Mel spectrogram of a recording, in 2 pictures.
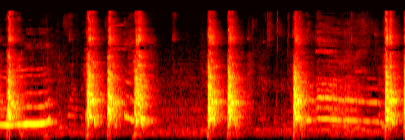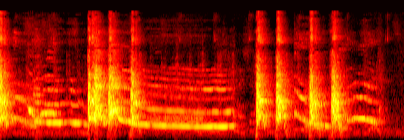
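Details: Andy, a Blue Heeler dog, howls in long drawn, slightly falling tones with rich harmonics, broken by sharp yipping barks; about eight howl phrases with short silent gaps between them.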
